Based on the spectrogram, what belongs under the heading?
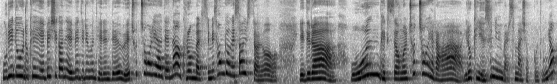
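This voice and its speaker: A woman's voice: high voice, sing-song, brisk, hardly any pauses, a little mellow. A woman teaching children in church, telling a Bible story with playful questions.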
